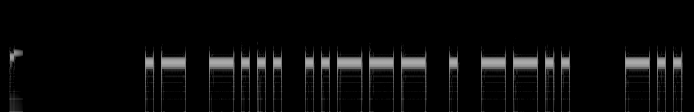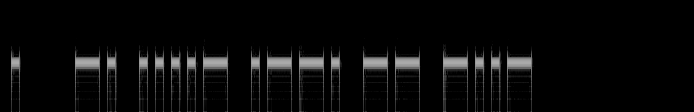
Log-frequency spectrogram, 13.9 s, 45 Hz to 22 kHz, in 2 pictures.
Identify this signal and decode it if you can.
Morse code, heard as a keyed tone, about 15 wpm, 700 Hz. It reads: AB2EZ DE N4PMX
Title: USA Callsign DE Callsign - 5 Characters - 15wpm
